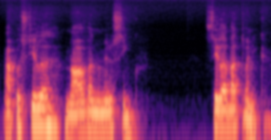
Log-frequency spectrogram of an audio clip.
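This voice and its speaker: A man's voice: mid-range voice, normal speed. A Brazilian man teaching a primary class by recorded video, dictating instructions and stretching words out syllable by syllable. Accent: Brazilian Portuguese.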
